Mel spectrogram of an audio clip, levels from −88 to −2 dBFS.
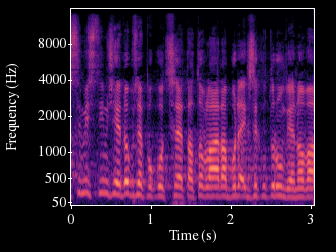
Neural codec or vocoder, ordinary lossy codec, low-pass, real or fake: none; AAC, 64 kbps; 14.4 kHz; real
